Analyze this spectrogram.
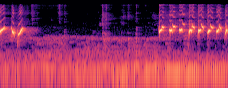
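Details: Female greater green leafbird in breeding condition calling a male: three sharp slurred chirps, a two-second pause, then a quick even run of about ten bright chirps.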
